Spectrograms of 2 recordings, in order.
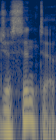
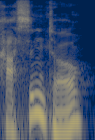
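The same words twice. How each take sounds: First: The name begins with a hard J sound. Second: The name begins with a soft J sound. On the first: The speaker calls it right. "pronounced it Jacinto and San Jacinto. So it's a hard J" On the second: The speaker calls it wrong. "I would have done a soft J like Jacinto"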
